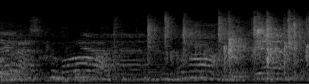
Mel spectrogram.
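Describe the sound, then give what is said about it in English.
A crowd breaks into scattered applause that builds over the last couple of seconds, dense overlapping claps rising beneath a man's voice speaking continuously. “I clap you.”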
